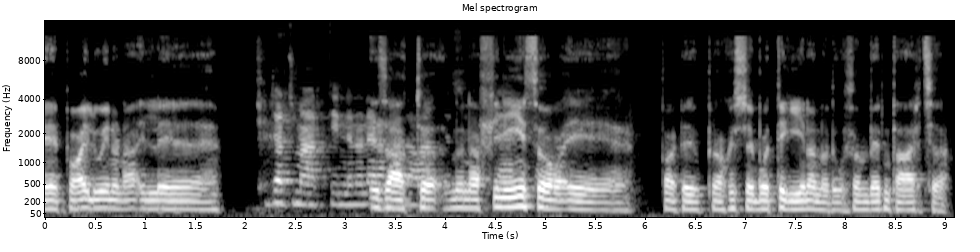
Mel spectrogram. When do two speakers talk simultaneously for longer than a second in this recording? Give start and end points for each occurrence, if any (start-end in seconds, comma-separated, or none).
3.3-5.1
